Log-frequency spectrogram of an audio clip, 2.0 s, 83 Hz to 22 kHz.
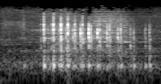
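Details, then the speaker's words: Lunch-box style mechanical locker in the AMC 20 axle of a 1982 Jeep CJ8, driver side heard as the wheel is turned on a lift; quick run of sharp metallic clicks, about a dozen in under two seconds; normal side gears ratcheting. "so that's up close and here you can hear the driver side it makes a lot as you're hearing a lot better the acoustics are better in here"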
